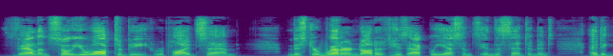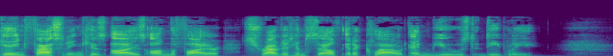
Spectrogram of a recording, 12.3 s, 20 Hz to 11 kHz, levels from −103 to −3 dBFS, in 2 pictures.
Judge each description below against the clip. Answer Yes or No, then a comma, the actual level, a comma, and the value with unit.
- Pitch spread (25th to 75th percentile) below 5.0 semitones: Yes, average, 4.5 semitones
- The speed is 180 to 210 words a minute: No, average, 160 wpm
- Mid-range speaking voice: No, low, 130 Hz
